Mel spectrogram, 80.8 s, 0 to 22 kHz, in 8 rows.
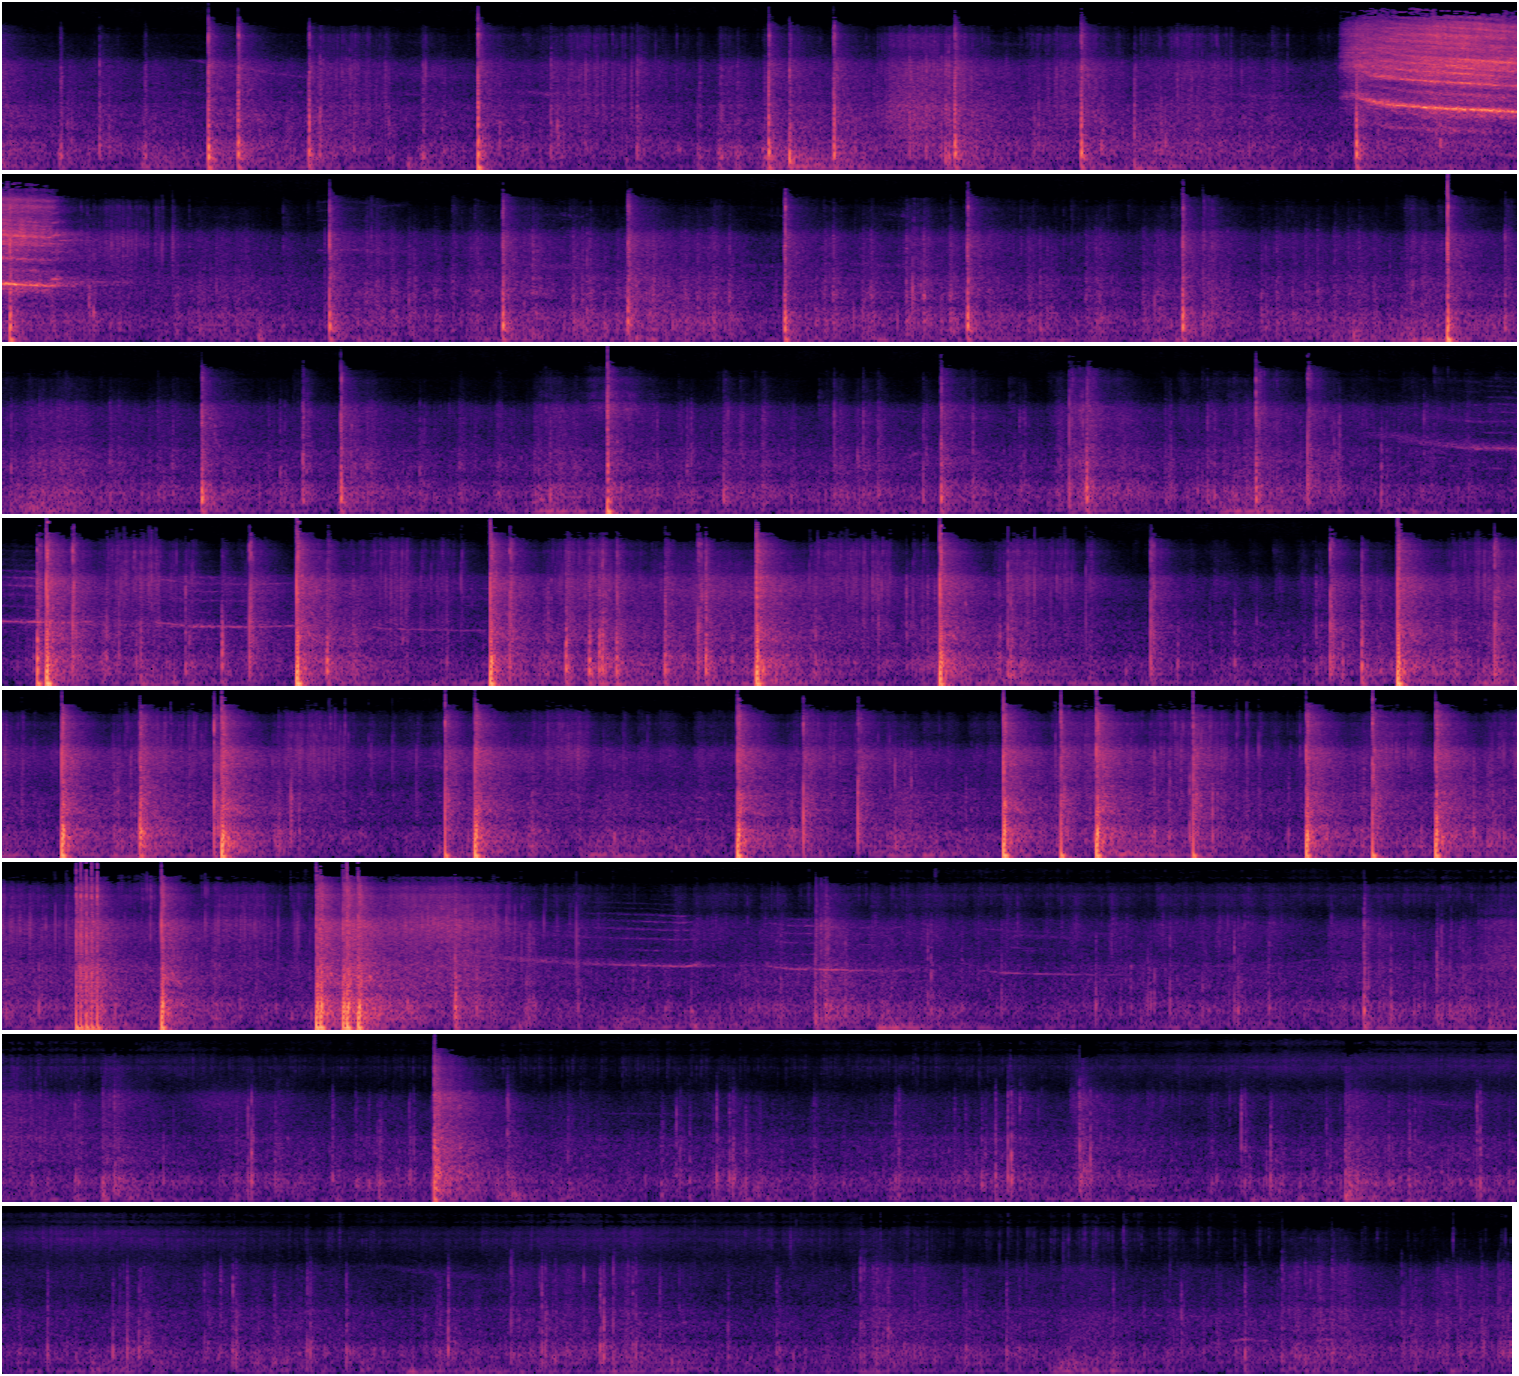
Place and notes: New Year celebration with fireworks.
Zoom H2 recorder with SP-TFB-2 binaural microphones.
